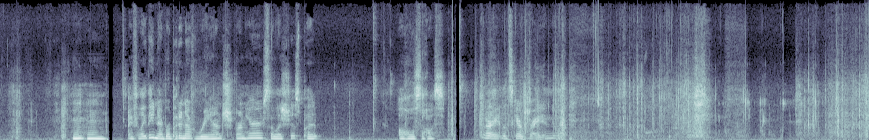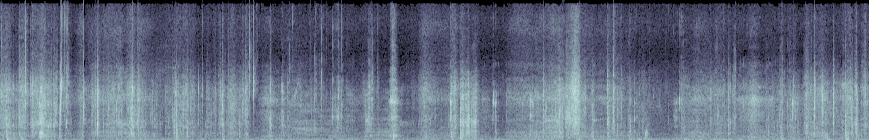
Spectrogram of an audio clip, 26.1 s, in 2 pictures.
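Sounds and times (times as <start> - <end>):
person chewing food: 0.0 - 1.3, 8.5 - 26.0
paper liner rustling: 7.0 - 11.0, 11.9 - 18.7, 19.3 - 26.0.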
